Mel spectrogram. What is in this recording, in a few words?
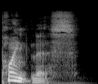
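"pointless", British English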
